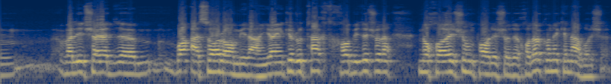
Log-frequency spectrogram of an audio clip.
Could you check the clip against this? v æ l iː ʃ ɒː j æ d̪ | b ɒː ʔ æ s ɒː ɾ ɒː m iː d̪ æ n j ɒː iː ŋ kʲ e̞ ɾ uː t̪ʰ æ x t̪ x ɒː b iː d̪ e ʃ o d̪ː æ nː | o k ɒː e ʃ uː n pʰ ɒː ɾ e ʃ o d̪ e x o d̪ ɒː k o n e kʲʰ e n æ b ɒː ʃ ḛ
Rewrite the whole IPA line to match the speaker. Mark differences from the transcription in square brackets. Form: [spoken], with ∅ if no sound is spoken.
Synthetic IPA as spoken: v æ l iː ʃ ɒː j æ d̪ | b ɒː ʔ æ s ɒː ɾ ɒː m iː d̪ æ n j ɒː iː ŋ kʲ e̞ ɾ uː t̪ʰ æ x t̪ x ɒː b iː d̪ e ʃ o [d̪] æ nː | o [x] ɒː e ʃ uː n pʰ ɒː ɾ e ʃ o d̪ e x o d̪ ɒː k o n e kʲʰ e n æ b ɒː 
